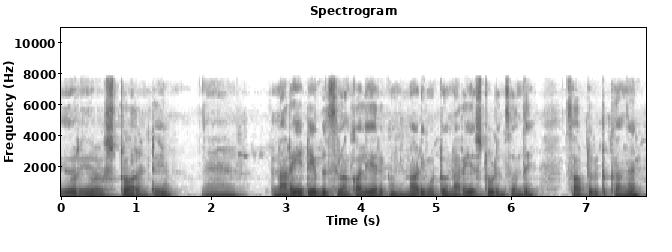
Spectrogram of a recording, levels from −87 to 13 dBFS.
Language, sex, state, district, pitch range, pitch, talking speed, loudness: Tamil, male, Tamil Nadu, Nilgiris, 90-100 Hz, 95 Hz, 110 wpm, -20 LUFS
